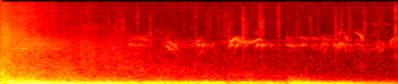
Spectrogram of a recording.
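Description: A loud explosion booms at the start, and its heavy low rumble slowly decays over several seconds while birds chirp faintly in a few brief bursts.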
